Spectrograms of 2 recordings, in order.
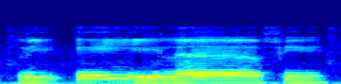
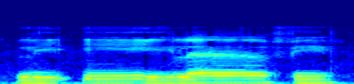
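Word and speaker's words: لِإِيلَافِ: Nah, ini dibaca li'ilafi, li'ilafi, sama 2 harokat.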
